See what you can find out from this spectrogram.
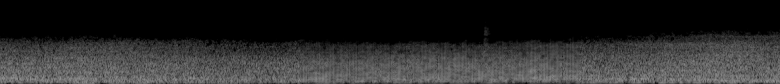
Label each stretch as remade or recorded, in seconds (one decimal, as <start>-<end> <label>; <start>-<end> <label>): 0.0-3.0 recorded; 3.0-5.8 remade; 5.8-7.8 recorded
